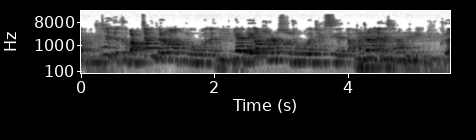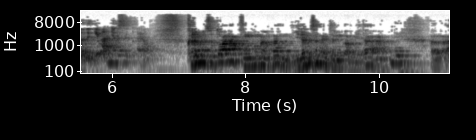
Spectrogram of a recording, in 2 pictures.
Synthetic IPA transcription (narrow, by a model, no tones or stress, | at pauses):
sʰaɕʰiɭɯkɯmak̚t͡ɕ͈aŋtɯɾʌɡatʰɯnɡʌɡɯmʌnɯnjane̞ɡapaɭːʌs͈ʰudot͡ɕʌmɡʌmʌnt͡ɕaes͈ɯɡidet͈̚akad͡ʑaŋajsʰaɾamdɯɾikɯɾʌnːɯk͈imiaɲiʌs͈ɯɭk͈a̰jo̰ | kɯɾʌmjʌnsʰʌt͈oɦanakoŋɡumɦanɡʌniɾʌnsʰɯŋeɭtenɯnɡʌamɲidane̞ʌ̰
